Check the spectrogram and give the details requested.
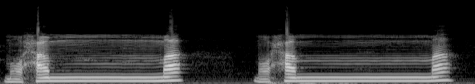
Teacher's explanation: میم مشدد ہے، مطلب میم کے اوپر تشدید سائن آ گیا ہے، تو اس کے اوپر ہم غنہ بھی کریں گے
